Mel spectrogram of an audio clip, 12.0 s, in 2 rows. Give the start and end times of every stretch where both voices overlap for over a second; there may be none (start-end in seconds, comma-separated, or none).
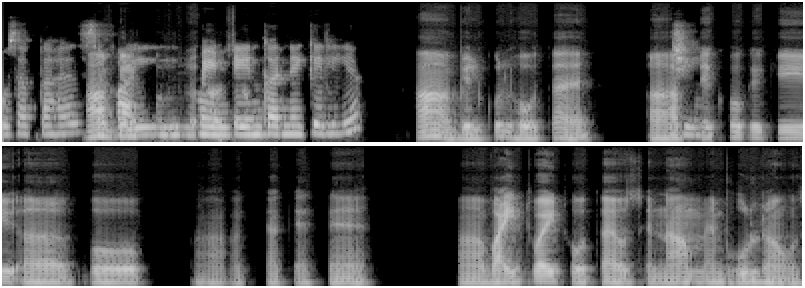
0.6-2.0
